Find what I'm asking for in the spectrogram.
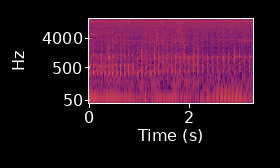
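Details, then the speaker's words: Car idling before the Radium in-line fuel pulse damper install: fast, even ticking over a deep idle rumble, injector pulses carried through the hard fuel line hitting the firewall and other lines. Harmless fuel pulsation, nothing mechanically wrong. "but that clicky is the actual that's the pulse of the injectors and all that vibration is making its way to the hard line which is around somewhere in this area and I know it's hitting the the firewall and the rest of the lines"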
